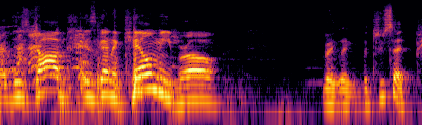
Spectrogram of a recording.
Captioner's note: hands tapping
